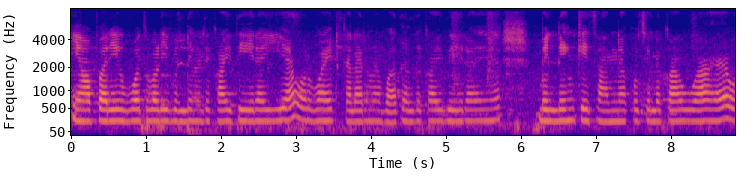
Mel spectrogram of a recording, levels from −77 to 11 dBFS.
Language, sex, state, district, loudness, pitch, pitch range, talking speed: Hindi, female, Chhattisgarh, Sukma, -22 LUFS, 230 Hz, 225-235 Hz, 175 wpm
